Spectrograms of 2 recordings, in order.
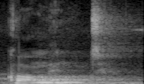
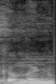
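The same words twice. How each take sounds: First: The first vowel is an open 'aw' sound. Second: The first vowel is a short 'uh' sound. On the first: The speaker calls it right. "इसका जो सही sound है it's called कमेंट" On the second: The speaker calls it wrong. "अगर आप इसे कमेंट बोलते हैं तो आप गलत बोलते हैं"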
